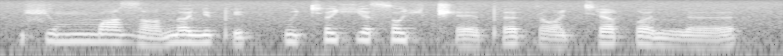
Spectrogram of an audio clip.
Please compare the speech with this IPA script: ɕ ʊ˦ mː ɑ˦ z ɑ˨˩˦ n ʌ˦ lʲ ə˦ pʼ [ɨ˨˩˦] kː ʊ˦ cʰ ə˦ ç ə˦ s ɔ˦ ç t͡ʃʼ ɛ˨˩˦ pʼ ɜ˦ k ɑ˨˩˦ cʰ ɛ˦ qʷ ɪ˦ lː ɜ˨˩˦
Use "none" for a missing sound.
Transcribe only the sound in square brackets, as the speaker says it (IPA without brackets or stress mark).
ɪ˨˩˦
